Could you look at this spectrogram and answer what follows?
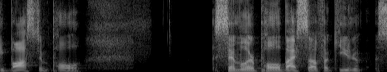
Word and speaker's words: Suffolk: Similar poll by Suffolk. It's pronounced Suffolk.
